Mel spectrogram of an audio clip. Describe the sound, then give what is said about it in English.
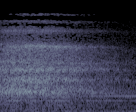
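A deep breath is exhaled through the mouth during a guided yoga breathing exercise: one soft, airy whoosh that slowly fades away. “Bring your hands together in Lotus or Padma Mudra at heart center. And take a deep breath in and out through your mouth.”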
